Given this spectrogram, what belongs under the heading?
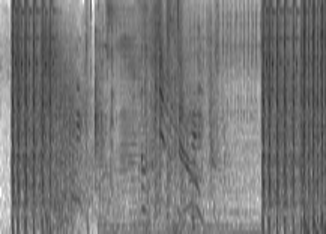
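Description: A video game gun fires in rapid automatic bursts, near and punchy, with a burst at the start, a gap filled by other in-game sounds, then another rattling volley at the end.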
